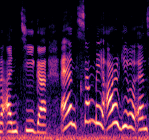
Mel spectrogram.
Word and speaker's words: Antigua: you notice we said Antigua not Antigua there this is the local pronunciation Antigua and some may argue and say Antigua as in a Spanish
